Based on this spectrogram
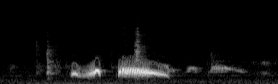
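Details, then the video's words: Spotted dove giving a 'thổ sấm thúc gù' style coo. A few brief soft notes lead into a long, resonant, falling coo, followed by two short trailing notes. The background is silent. "cu gáy giọng thổ sấm thúc gù"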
